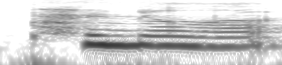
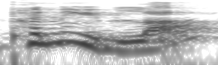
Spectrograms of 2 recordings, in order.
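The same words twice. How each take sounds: First: Pernilla said the English way, per-NIL-uh; English pronunciation. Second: Pernilla said the Swedish way, per-NEE-lah, pitched up; Swedish pronunciation. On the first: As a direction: Pernilla with English vowels and an r-coloured first syllable. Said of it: "sounds so weird to say that in, like, an English accent". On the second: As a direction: Pernilla with a long ee and an open final ah. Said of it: "That would be the Swedish word". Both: Shown as a demonstration.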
